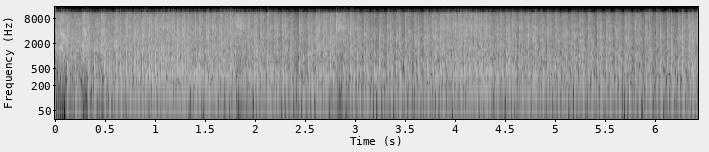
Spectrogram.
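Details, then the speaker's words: Honda CX500 twin with exhaust leaks and possibly fouled plugs, started on choke: uneven, lumpy idle with a ragged pulse and exhaust chatter. It won't run with the choke off. "It does not want to run with the choke off. All right. So, it will run."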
